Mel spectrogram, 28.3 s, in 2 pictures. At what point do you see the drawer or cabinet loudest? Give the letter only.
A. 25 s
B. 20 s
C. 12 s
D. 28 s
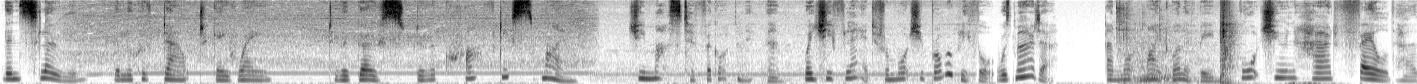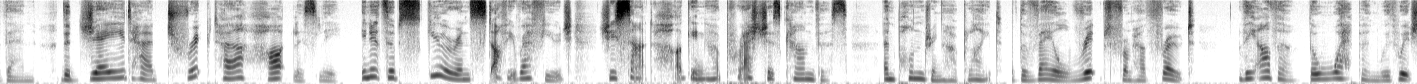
C.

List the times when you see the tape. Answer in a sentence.
You can't hear the tape here.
